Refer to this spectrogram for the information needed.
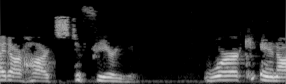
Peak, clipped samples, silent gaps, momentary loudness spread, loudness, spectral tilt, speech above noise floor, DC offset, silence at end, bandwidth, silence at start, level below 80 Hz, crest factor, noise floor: -2 dBFS; under 0.1%; none; 7 LU; -16 LUFS; -3.5 dB/octave; 39 dB; under 0.1%; 0 s; 15.5 kHz; 0 s; -68 dBFS; 16 dB; -55 dBFS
